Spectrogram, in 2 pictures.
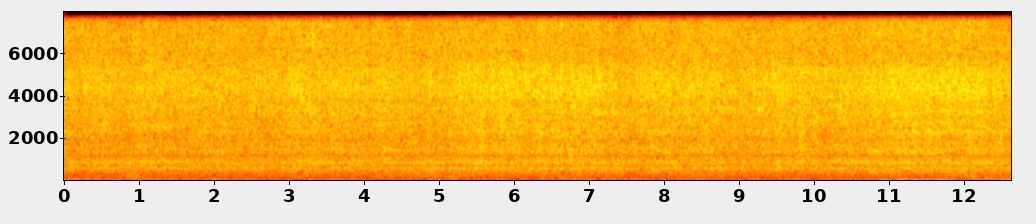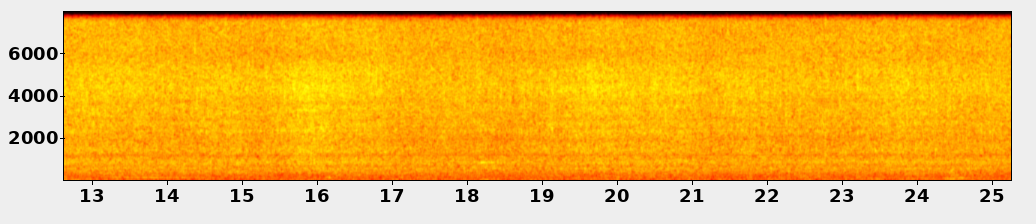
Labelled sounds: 18.1	18.4	humpback whale, 0.78 to 0.91 kHz

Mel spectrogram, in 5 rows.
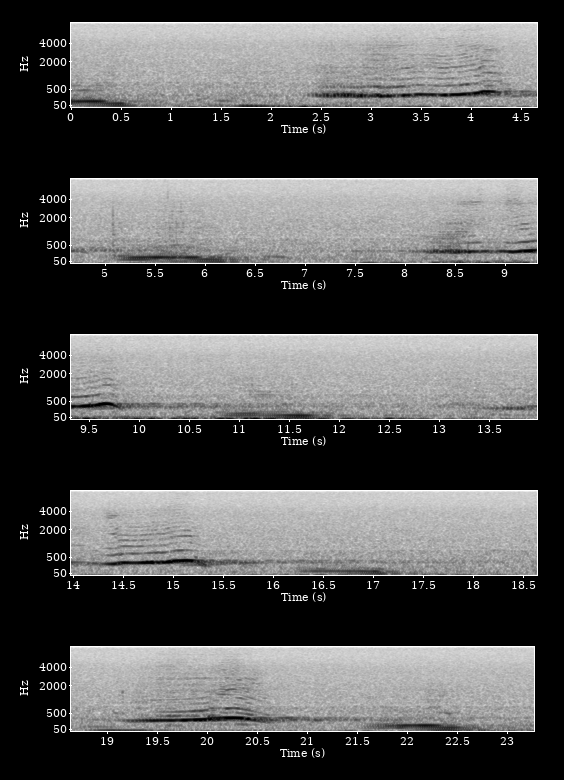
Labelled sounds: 3.7	4.4	humpback whale, 0.80 to 2.3 kHz
8.5	9.8	humpback whale, 0.93 to 3.7 kHz
14.3	15.3	humpback whale, 0.80 to 2.4 kHz
19.7	20.1	humpback whale, 2.6 to 2.8 kHz

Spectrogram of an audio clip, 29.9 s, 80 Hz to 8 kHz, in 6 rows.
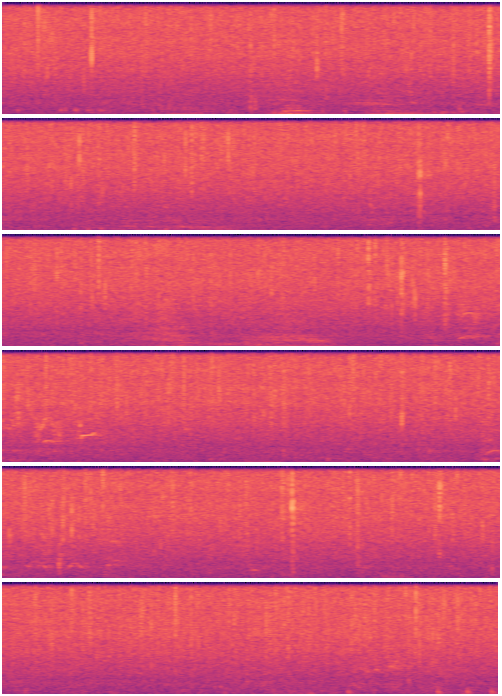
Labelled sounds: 14.6	14.8	humpback whale, 0.78 to 0.84 kHz
15.7	15.9	humpback whale, 1.7 to 2.2 kHz

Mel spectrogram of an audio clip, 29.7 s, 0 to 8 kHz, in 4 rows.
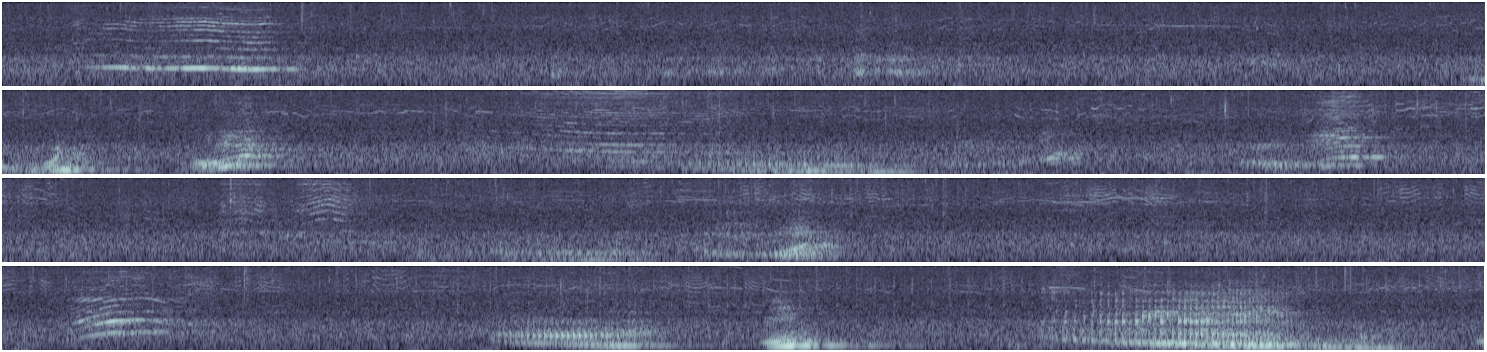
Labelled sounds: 0.4	1.5	humpback whale, 1.3 to 6.7 kHz
5.8	6.2	Pacific white-sided dolphin, 3.3 to 3.6 kHz
10.1	11.0	humpback whale, 0.91 to 7.2 kHz
13.9	14.4	humpback whale, 1.2 to 1.4 kHz
14.6	14.8	Pacific white-sided dolphin, 4.8 to 5.1 kHz
16.4	16.6	Pacific white-sided dolphin, 2.2 to 2.6 kHz
19.9	20.6	Pacific white-sided dolphin, 3.4 to 4.6 kHz
22.6	23.1	humpback whale, 0.78 to 2.8 kHz
24.3	25.0	Pacific white-sided dolphin, 3.8 to 5.8 kHz
25.7	26.0	Pacific white-sided dolphin, 3.6 to 4.0 kHz
27.4	27.7	Pacific white-sided dolphin, 3.6 to 3.9 kHz
27.7	28.2	humpback whale, 0.88 to 1.6 kHz

